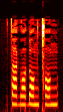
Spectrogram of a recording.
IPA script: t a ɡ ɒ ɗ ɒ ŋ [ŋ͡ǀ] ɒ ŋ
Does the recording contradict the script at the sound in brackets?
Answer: yes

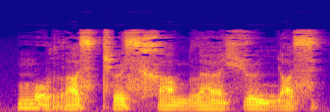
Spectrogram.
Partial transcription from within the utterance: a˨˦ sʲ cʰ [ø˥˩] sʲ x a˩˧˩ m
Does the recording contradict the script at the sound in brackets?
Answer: yes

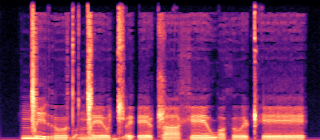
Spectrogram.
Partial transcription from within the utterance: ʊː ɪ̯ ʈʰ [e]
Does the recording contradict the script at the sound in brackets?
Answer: yes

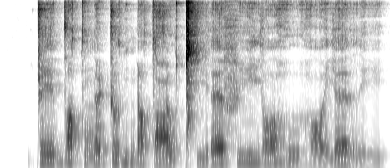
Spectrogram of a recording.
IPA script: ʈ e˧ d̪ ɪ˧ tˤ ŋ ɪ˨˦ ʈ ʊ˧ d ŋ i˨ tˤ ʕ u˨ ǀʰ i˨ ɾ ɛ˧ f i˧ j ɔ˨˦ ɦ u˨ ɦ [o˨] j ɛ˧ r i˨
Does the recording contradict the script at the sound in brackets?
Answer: yes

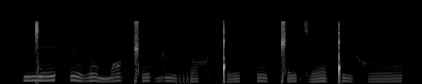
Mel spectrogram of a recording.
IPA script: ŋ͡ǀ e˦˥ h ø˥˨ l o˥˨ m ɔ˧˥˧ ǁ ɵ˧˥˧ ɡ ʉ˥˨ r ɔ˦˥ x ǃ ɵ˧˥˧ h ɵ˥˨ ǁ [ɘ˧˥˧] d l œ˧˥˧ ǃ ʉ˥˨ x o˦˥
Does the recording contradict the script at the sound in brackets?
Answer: yes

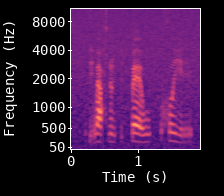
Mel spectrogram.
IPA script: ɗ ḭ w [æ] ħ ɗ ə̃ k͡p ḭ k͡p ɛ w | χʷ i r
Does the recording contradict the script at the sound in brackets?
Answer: no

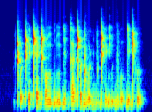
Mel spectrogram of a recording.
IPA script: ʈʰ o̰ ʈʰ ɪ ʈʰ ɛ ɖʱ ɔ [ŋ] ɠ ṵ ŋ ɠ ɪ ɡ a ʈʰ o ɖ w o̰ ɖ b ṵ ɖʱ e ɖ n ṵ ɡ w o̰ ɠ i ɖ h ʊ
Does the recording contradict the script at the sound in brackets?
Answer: no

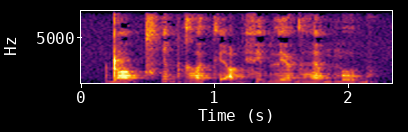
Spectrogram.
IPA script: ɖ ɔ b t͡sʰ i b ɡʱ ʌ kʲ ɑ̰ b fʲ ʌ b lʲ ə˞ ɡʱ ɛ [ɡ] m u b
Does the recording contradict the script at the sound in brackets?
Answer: yes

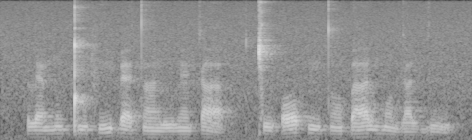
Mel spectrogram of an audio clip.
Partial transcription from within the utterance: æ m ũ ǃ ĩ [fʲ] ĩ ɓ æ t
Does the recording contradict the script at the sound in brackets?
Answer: yes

